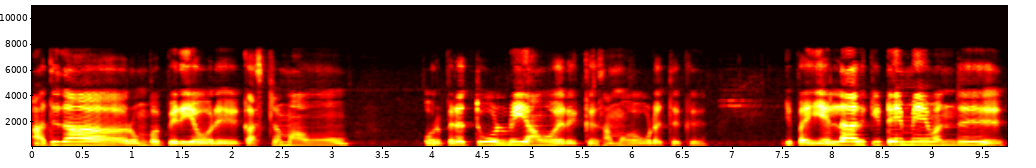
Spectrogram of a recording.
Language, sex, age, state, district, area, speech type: Tamil, female, 30-45, Tamil Nadu, Madurai, urban, spontaneous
